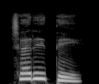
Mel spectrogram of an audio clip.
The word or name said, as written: ಛುರಿತ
